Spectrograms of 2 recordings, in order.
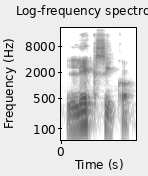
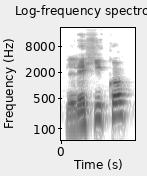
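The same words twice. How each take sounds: First: The x is not a throaty h-like sound. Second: The x is a throaty h-like friction sound. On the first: The speaker calls it right. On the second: The speaker calls it wrong. "Do we think Lexico?"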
